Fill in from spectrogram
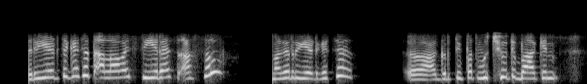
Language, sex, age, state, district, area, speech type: Kashmiri, female, 30-45, Jammu and Kashmir, Anantnag, rural, conversation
